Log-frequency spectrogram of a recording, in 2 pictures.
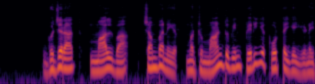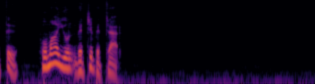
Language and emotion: Tamil, neutral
